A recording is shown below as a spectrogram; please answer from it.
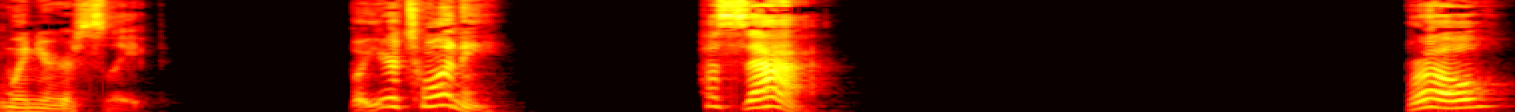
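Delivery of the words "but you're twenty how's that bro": squeaky high, louder incredulous whine; high-pitched ribbing of a twenty-year-old; mock disbelief. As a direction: jump way up in pitch in fake outrage. Teasing the snoring roommate.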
